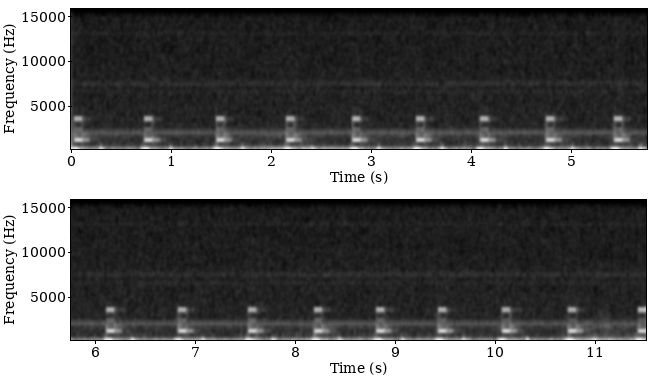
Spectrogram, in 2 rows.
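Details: Adult male heart heard with ECG monitoring: steady, regular low heartbeat thumps at about 87 beats a minute, each paired with a soft monitor beep, over a faint hum.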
